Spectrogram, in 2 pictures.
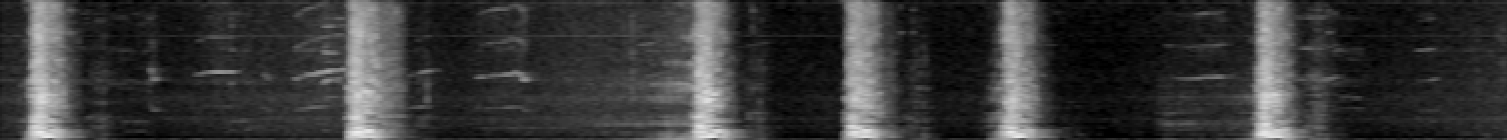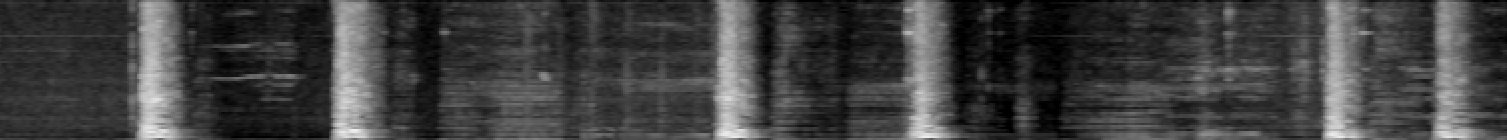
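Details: Scottish Terrier, female, barking at her own recording playing back: about fourteen sharp barks in irregular bursts, some in quick pairs, with faint soft sounds in the gaps.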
